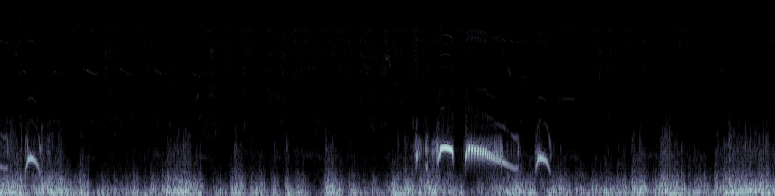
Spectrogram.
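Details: Spotted dove in a cage, a decoy bird with a small-to-medium voice, keeps cooing despite strong wind. A single curved note comes first, then a full phrase of short notes, a long descending coo and a hooked final note, over gusty wind noise.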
